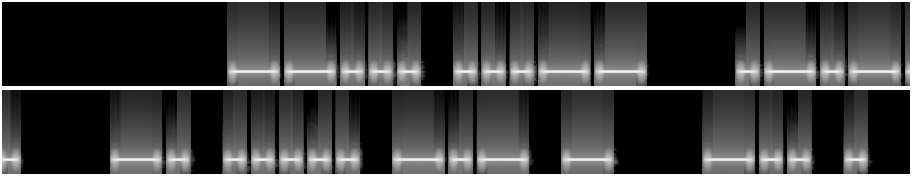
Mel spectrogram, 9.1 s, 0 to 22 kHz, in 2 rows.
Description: Morse code, heard as a keyed tone, about 17 wpm, 700 Hz. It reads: 73 <AR> N5KT DE
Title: Practice QSO - Exchange 4 - Ending - 17wpm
